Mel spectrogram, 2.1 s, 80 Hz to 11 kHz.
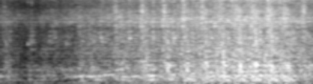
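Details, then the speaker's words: Mid-1970s Daewoo Dress household sewing machine, bobbin winder with a replaced part, running on its original white motor with a new speed controller; steady, even whir with no knocking or slipping as the winder moves back and forth, working normally. "왔다 갔다 하면서 북실 감기 장치 작동하는 거 보이시죠?"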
